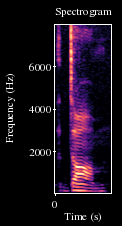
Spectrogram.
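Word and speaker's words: דם: This is an example of the word for blood and it's pronounced dam.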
